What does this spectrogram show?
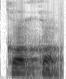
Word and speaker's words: Kirkup: This is the pronunciation of the name, James Kirkup.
